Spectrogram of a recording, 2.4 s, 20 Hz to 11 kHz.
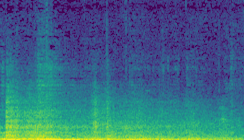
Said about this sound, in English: You have the entire leadership of China looking down from the Tiananmen Gate, and then you have a gigantic military parade. It begins with a 70-gun salute from artillery pieces in the square.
